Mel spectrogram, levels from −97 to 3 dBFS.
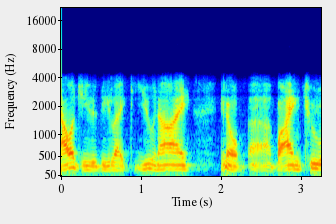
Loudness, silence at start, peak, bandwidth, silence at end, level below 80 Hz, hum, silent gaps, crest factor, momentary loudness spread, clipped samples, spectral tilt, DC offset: -23 LUFS; 0 s; -4 dBFS; 4.4 kHz; 0 s; -54 dBFS; none; none; 20 dB; 8 LU; under 0.1%; -10.5 dB/octave; under 0.1%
